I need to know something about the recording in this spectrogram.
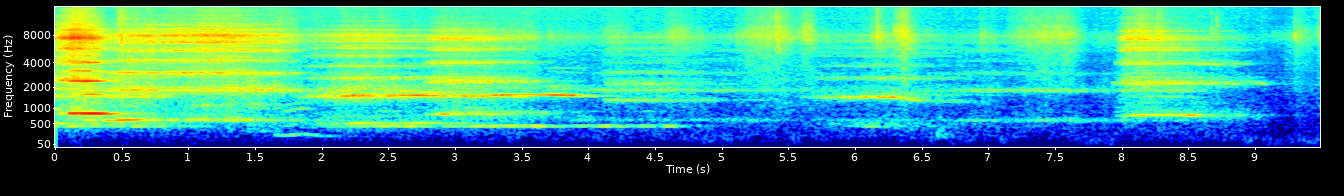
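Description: A young girl sings into a microphone.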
